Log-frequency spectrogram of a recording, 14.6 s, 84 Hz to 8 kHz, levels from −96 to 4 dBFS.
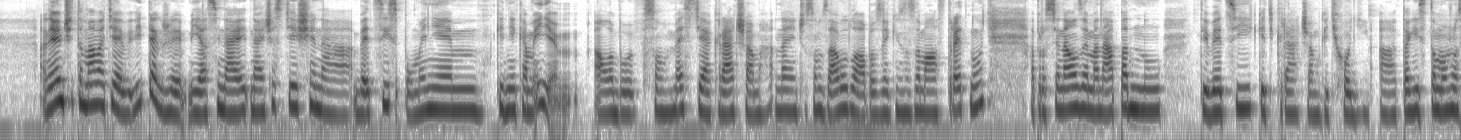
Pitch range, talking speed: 195-225 Hz, 205 wpm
